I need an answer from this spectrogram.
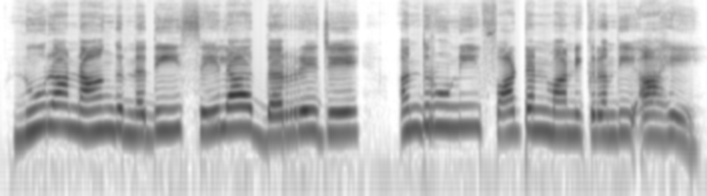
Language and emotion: Sindhi, neutral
